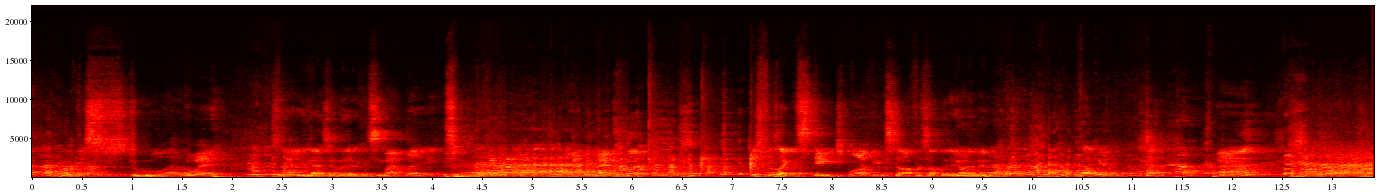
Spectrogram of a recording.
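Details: Tourette syndrome in an adult male comedian, real vocal tics including involuntary cursing during a stand-up set; he also reports motor (shaking) and sniffing tics; vocal tics.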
